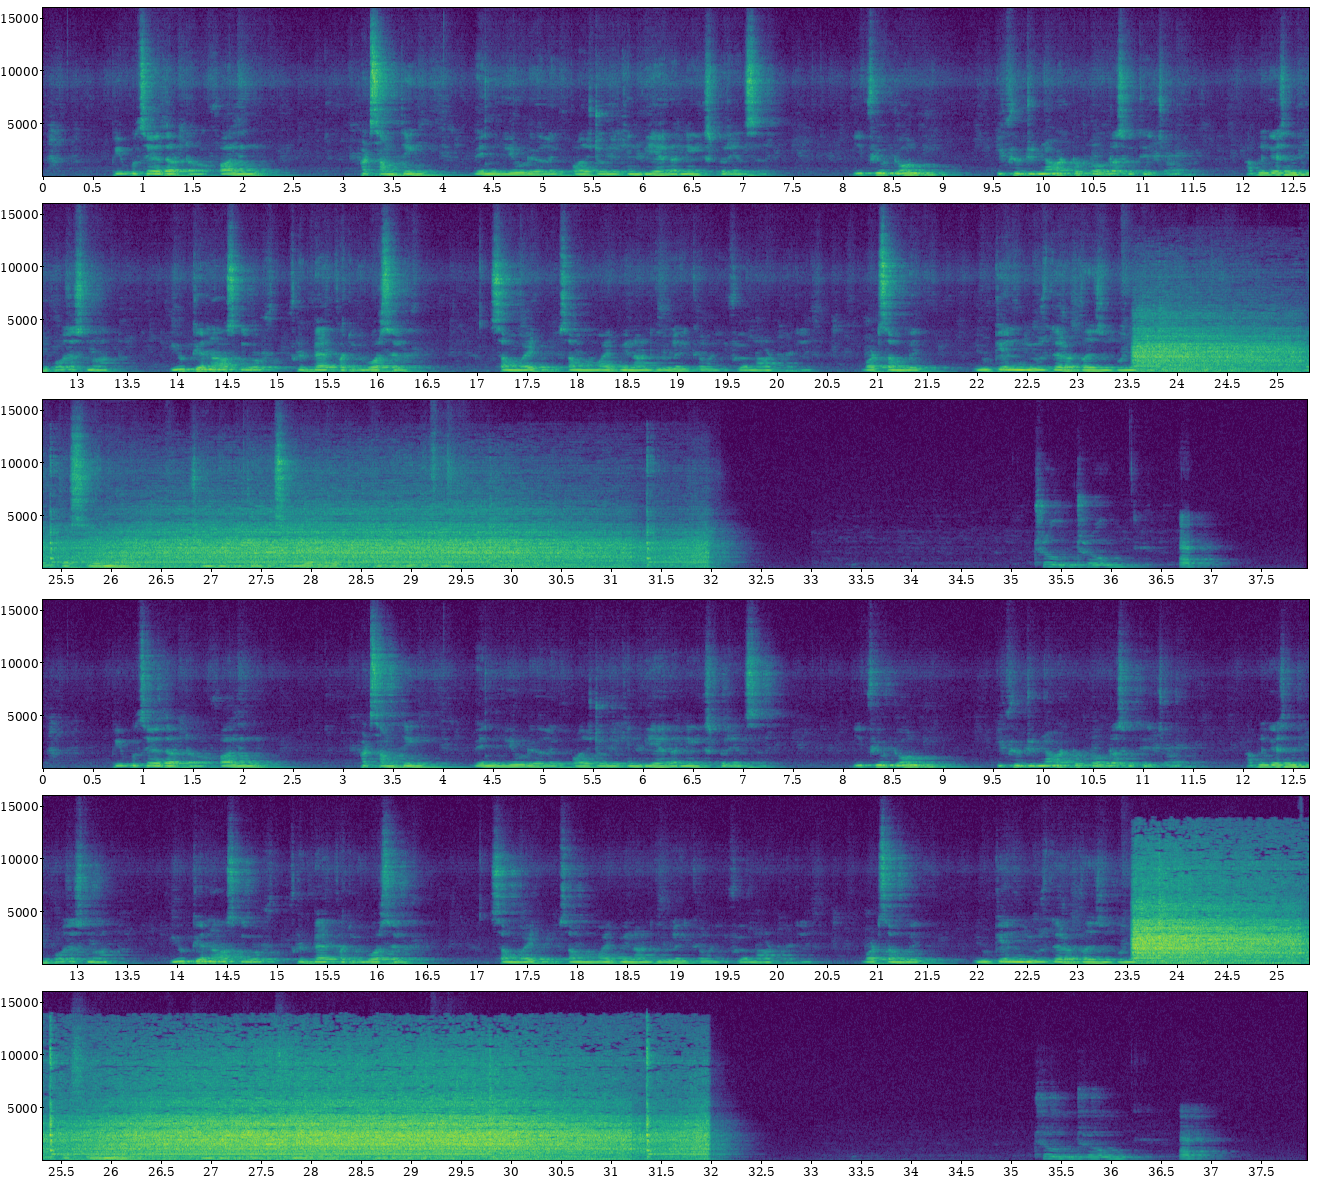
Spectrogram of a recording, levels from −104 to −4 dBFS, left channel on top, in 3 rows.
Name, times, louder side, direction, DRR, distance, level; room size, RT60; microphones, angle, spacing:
voice 1, 0.7-2.4 3.1-7.3 8.1-9.1 9.5-11.5 12.0-13.4 13.9-16.5 17.2-20.4 20.9-21.6 22.0-24.7 25.2-26.5 26.8-29.6, left 1 dB, 30° left, 1.5 m, -32 dB
sound 1, 23.5-32.0, right 9 dB, 80° right, 0.9 m, -21 dB
voice 2, 35.2-36.2 36.7-36.8, left 3 dB, 80° left, 4.6 m, -45 dB
27.5 x 18.5 x 8.8 m
head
